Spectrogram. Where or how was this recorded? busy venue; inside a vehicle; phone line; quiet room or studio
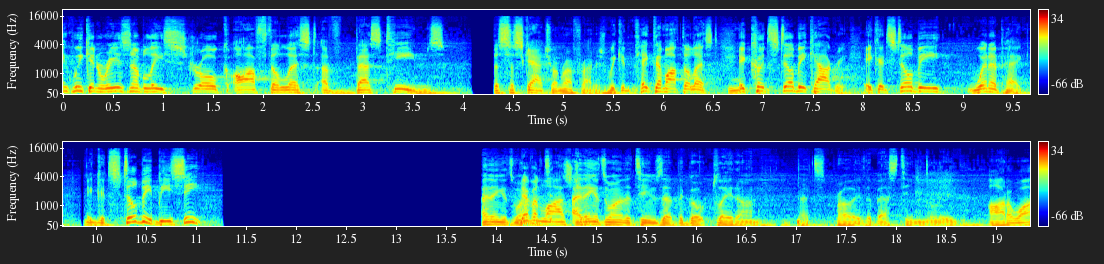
busy venue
